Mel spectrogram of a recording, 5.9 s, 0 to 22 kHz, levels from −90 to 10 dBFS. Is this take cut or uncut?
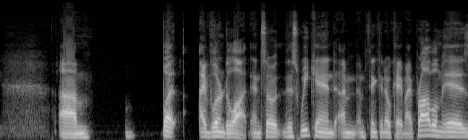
uncut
